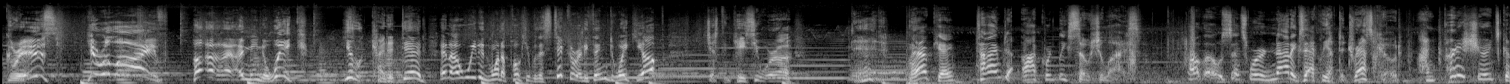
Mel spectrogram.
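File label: animation men, Voice Over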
